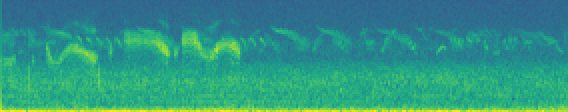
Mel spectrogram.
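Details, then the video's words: Latham's snipe (Gallinago hardwickii) in display flight at the foot of Mount Fuji, Japan, in late May: a fast run of high, swooping whistled notes fading into fainter repeats, over steady low wind rumble. "オオジシギ ディスプレイ"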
